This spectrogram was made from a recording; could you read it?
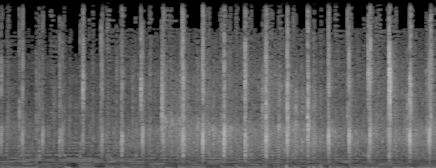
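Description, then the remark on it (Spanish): Steady clapping from many people on balconies in the Guinardó neighbourhood of Barcelona: sharp claps in an irregular rhythm over a low, busy background of crowd noise, moderately loud with no one speaking. “Escuchamos los aplausos.”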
